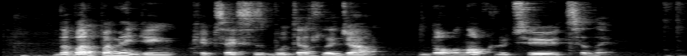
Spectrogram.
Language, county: Lithuanian, Vilnius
